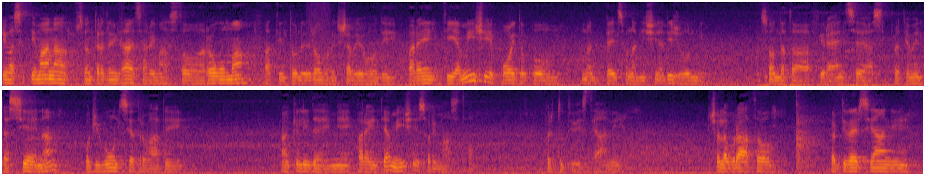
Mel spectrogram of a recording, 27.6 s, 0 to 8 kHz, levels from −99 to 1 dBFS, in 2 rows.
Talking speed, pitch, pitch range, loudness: 135 wpm, 115 Hz, 110-120 Hz, -34 LUFS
